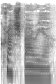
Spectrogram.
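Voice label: "crash barrier", English, British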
